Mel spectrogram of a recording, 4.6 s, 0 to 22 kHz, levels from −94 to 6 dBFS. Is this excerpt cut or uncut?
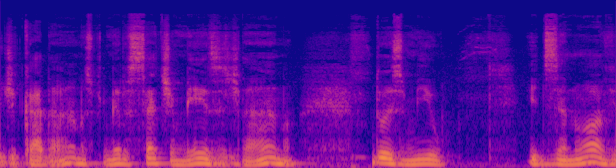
cut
